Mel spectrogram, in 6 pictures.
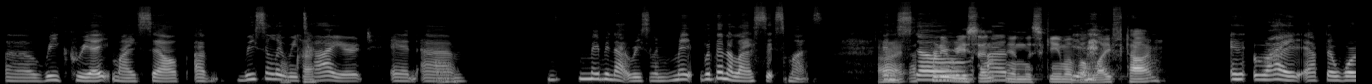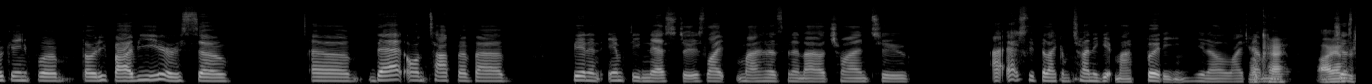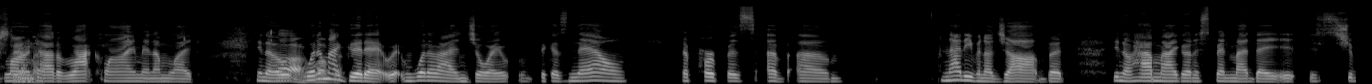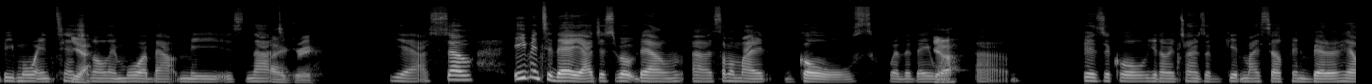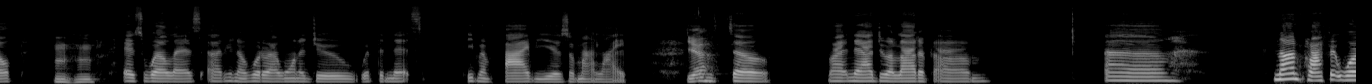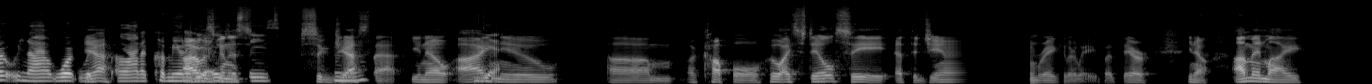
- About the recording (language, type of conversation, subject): English, unstructured, How can taking time to reflect on your actions help you grow as a person?
- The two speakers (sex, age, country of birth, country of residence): female, 60-64, United States, United States; male, 55-59, United States, United States
- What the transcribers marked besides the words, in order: laughing while speaking: "Yeah"; other background noise; "next" said as "nest"; drawn out: "um"; sigh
